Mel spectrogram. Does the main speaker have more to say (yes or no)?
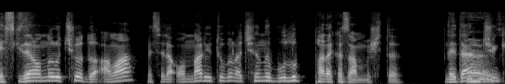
yes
